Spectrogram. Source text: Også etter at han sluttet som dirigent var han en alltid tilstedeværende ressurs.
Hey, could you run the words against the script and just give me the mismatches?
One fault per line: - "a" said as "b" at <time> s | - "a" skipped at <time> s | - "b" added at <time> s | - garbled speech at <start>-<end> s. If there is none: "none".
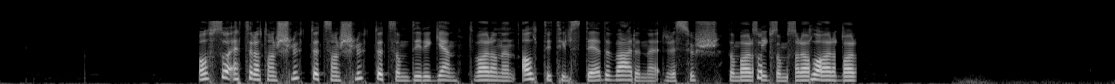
- "han sluttet" added at 3.3 s
- garbled speech at 7.3-8.6 s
